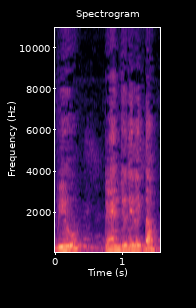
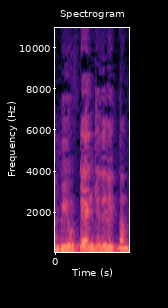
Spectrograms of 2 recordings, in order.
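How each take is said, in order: First: Drawn out slowly, word by word; slow teacher repeat of butane যদি লিখতাম; slow emphatic repeat. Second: Said in the usual way. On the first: Shown as a demonstration. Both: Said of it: "বিউটান কেন লিখতেছি বারবার?".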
